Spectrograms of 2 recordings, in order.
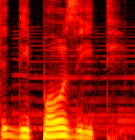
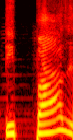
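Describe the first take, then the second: First: The stress is on the first syllable. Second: The stress is on the second syllable. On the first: The speaker calls it wrong. "not deposit" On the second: The speaker calls it right.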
